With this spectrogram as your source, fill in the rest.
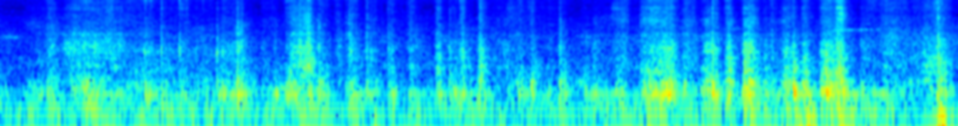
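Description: Long nails scratch and tap quickly along the edge and side of a small, closed black grained-leather zip pouch held in one hand. The result is a soft, steady stream of dry scratchy rubbing broken by brief muted taps, with a few brighter clicks toward the end.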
